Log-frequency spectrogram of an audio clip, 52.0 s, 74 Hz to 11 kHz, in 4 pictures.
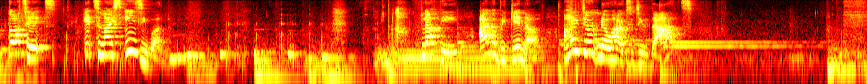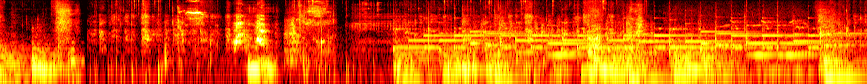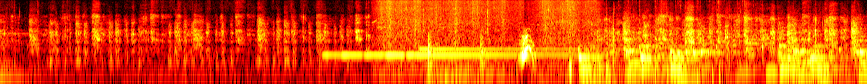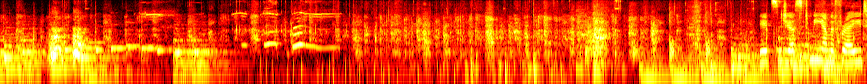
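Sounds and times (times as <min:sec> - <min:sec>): light background music: 0:00.0 - 0:14.3, 0:18.9 - 0:52.0
cartoon creature panting: 0:13.9 - 0:22.9, 0:25.3 - 0:31.6, 0:34.7 - 0:50.1.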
